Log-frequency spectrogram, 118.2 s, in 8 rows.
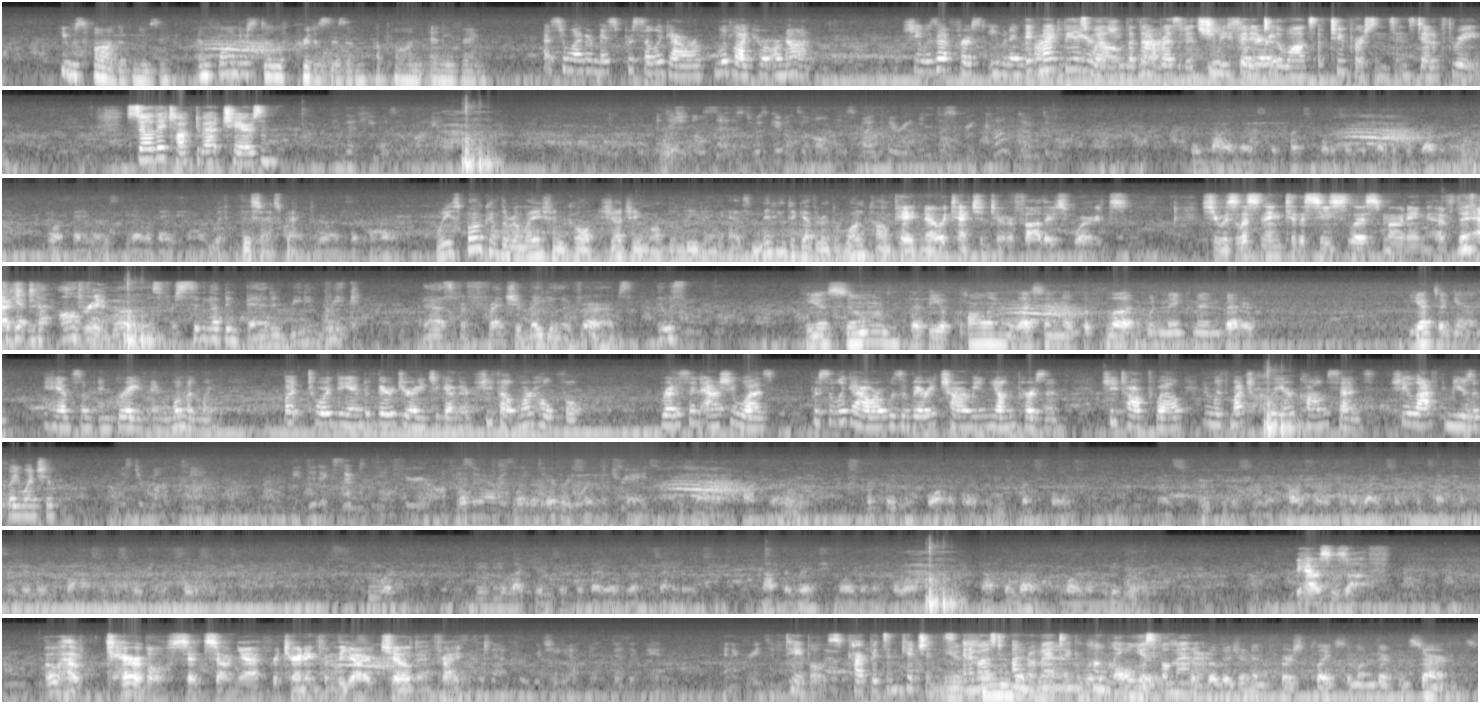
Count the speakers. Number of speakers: nine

